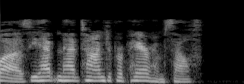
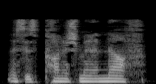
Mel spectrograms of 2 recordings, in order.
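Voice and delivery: grumbling; 4 semitones lower, 4 dB quieter than usual. Acted. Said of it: "Kevin grumbled".

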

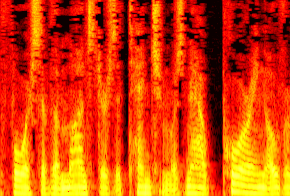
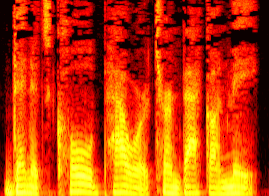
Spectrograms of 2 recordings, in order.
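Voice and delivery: ordinary delivery

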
